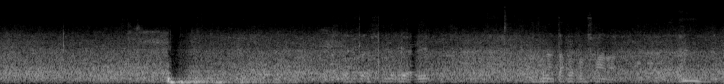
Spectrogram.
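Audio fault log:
Nothing stood out on listening.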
